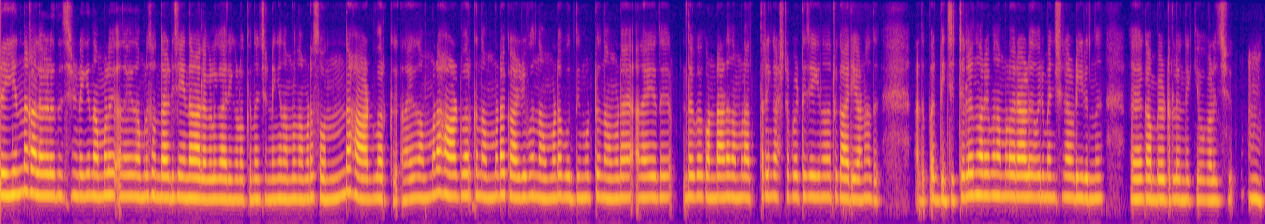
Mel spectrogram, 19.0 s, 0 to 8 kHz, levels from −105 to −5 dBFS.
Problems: none marked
